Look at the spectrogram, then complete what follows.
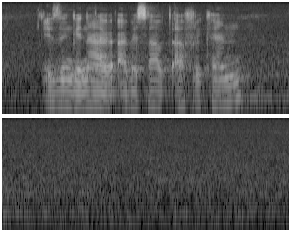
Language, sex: Zulu, male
